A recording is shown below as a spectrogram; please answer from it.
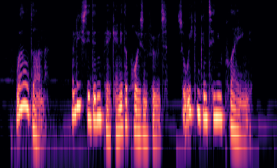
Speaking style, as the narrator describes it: said cheerfully, but I could hear the disappointment

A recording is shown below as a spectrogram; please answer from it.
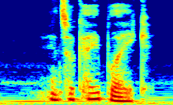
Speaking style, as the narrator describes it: she says softly

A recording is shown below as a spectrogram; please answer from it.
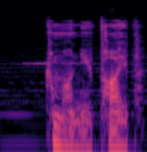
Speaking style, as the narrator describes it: I hiss through the mouthpiece

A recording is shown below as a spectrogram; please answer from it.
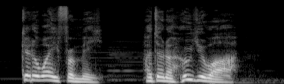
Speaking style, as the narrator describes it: he yelled, frantically

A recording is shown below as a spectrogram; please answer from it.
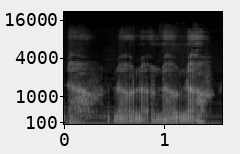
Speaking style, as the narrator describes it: under his breath

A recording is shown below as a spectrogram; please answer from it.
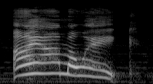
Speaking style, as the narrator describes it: shouted

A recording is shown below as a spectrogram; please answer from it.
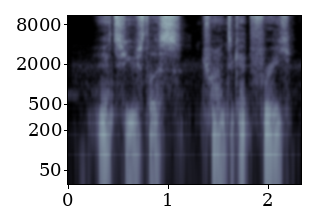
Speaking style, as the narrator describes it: he whispered, and would have been barely audible if his voice hadn't echoed in the empty room

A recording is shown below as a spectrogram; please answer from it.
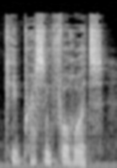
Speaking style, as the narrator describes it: Jake shouts

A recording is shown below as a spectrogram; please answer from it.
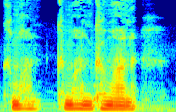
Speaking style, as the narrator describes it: I whispered

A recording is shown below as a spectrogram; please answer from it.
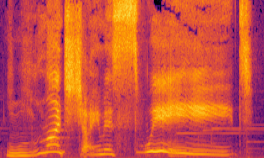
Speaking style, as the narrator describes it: yelled Clark the Shark

